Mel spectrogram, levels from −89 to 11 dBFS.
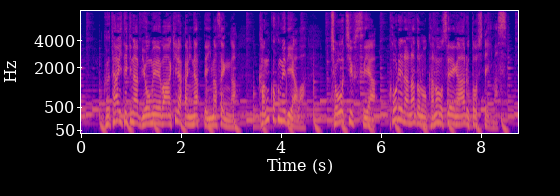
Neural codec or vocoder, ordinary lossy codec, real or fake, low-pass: none; none; real; none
